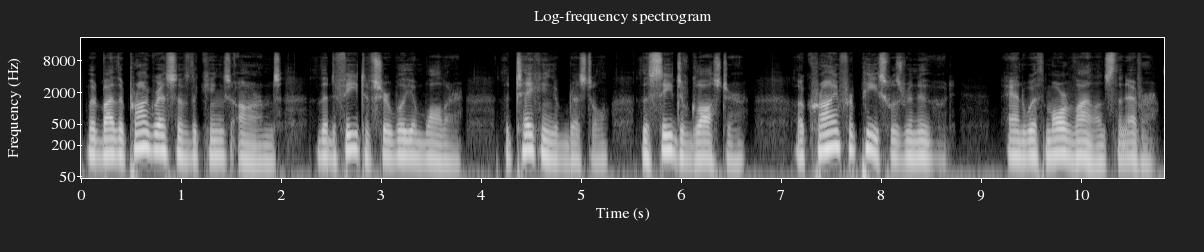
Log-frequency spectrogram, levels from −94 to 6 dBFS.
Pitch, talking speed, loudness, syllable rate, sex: 120 Hz, 190 wpm, -18 LUFS, 5.7 syllables/s, male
